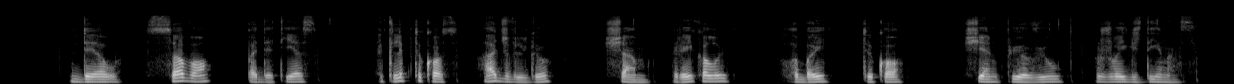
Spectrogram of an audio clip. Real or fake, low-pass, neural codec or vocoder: real; 9.9 kHz; none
